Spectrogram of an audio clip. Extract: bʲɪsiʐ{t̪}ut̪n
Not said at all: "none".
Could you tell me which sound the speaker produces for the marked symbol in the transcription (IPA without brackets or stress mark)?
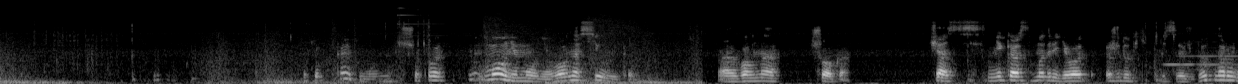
d̪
